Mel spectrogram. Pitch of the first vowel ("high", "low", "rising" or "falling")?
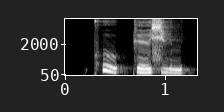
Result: falling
